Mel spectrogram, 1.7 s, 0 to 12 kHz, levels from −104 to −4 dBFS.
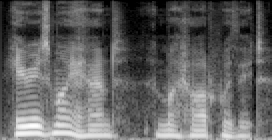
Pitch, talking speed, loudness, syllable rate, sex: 130 Hz, 315 wpm, -17 LUFS, 6.5 syllables/s, male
